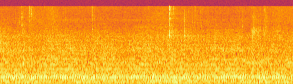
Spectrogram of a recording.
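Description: A steady low mechanical hum with a few faint steady tones.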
